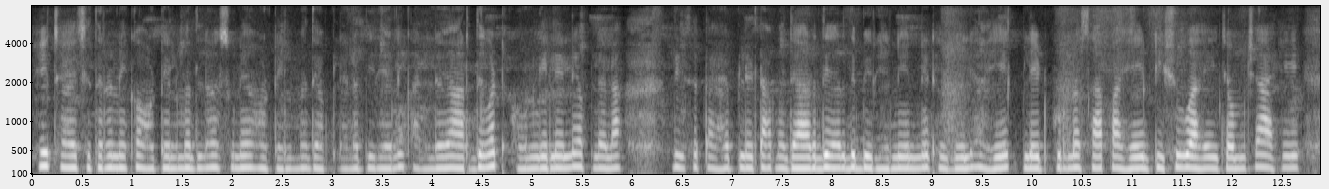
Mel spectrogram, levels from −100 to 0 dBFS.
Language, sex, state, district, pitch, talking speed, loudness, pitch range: Marathi, female, Maharashtra, Chandrapur, 200 Hz, 160 wpm, -19 LUFS, 195-205 Hz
